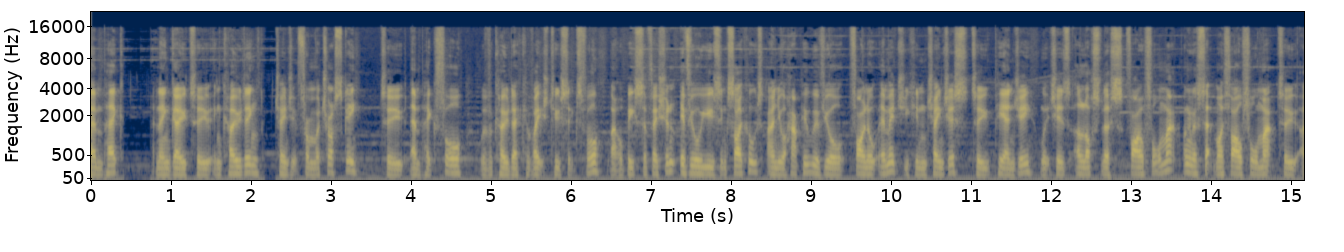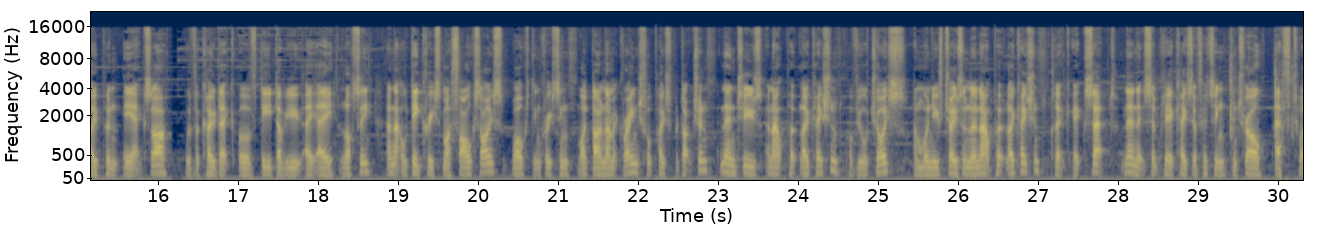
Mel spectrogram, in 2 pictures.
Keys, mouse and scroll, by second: 0.2-1.6 scroll down 2, 1.6 drag, 2.0-2.9 scroll down 3, 2.9-4.4 drag, 7.3 click, 10.0-11.4 drag, 13.6 click, 14.6-15.9 drag, 16.8-18.5 drag, 24.6-25.0 drag, 28.0 scroll up 2.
